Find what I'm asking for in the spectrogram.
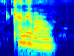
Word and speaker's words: Canilao: Canilao.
